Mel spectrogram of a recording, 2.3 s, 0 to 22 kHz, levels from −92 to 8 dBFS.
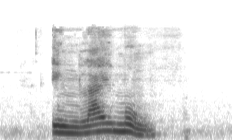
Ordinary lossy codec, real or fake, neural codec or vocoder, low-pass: Opus, 24 kbps; real; none; 10.8 kHz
